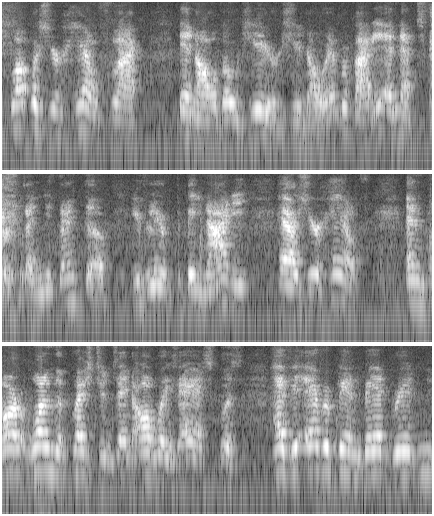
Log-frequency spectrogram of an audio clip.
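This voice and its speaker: Lively intonation marks this woman's speech, heard against noticeable background noise. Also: medium pitch for a woman, moderate pace. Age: 80s+. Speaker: birthday celebrant. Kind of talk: after-dinner speech. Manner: halting.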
